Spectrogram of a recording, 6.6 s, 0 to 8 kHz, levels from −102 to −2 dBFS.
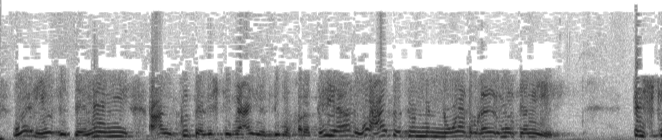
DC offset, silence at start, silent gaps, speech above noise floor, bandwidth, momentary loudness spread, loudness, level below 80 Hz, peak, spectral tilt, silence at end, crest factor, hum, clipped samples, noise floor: under 0.1%; 0 s; none; 26 dB; 7.6 kHz; 3 LU; -19 LUFS; -46 dBFS; -6 dBFS; -6 dB/octave; 0 s; 14 dB; none; under 0.1%; -45 dBFS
